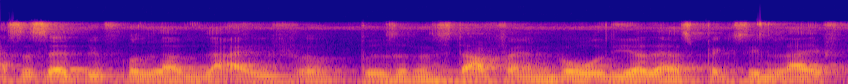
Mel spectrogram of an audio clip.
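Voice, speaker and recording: A man with a non-native accent and a medium pitch at a moderate pace, with noticeable background noise and audible room echo. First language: not English. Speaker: vlogger. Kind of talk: casual vlog monologue. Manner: halting, many fillers and repetitions.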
